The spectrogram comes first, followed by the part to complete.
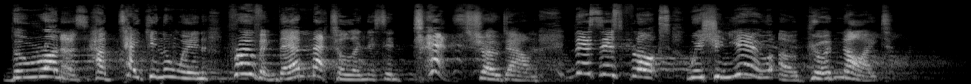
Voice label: Runners Win, Announcer; Flux; Scraprun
